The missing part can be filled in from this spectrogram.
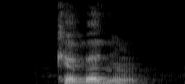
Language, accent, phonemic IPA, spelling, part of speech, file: French, France, /ka.ba.nɔ̃/, cabanon, noun, LL-Q150 (fra)-cabanon.wav
- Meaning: 1. hut 2. (holiday) cottage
